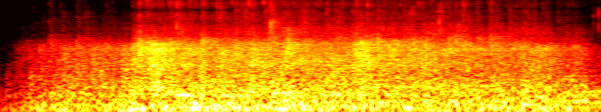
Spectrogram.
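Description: Congregation applauding, swelling about a second in and holding steady before dying down near the end.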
